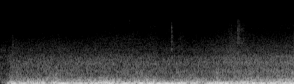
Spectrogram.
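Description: Ford Mustang Mach-E GT electric car driving through turns, a steady low road and tyre rumble heard from inside the cabin, continuous and fairly loud with no speech.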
